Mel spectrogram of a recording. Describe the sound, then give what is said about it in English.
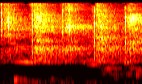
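Four sharp, evenly spaced hand claps by one person during a Bible reading about praising the Lord, about a third of a second apart, crisp but fairly quiet over a low background hum, with no talking. “I don't know who clapped.”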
